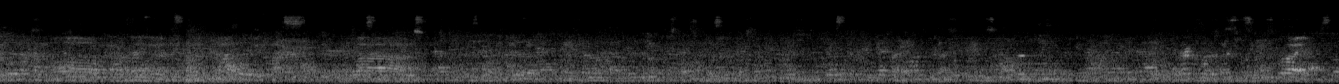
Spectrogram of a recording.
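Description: Several men talk at once around a table, in a murmur of overlapping conversation.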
